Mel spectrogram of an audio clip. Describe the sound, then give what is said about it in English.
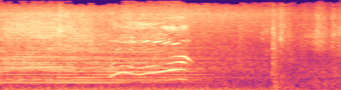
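The Coast Starlight passenger train, running from Los Angeles to Seattle along the Pacific Ocean, rumbles steadily along the rails, with a sustained horn-like tone sounding over the low rolling noise for the first second or so before fading. “The train runs along the Pacific Ocean, through the hills of wine country, past snowy mountains and clear streams.”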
